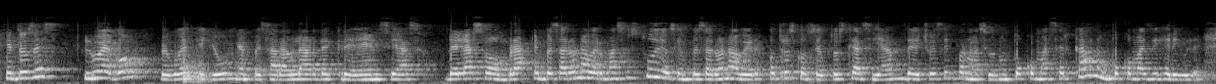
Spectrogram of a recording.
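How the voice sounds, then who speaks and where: A woman's voice: a little high, fairly even intonation, a little fast, hardly any pauses, darkish tone, roomy sound, muffled recording. A woman in her thirties coaching her audience in a casual live stream, earnest and asking direct questions. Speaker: coach on emotional eating, live stream host. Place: home, living abroad.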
